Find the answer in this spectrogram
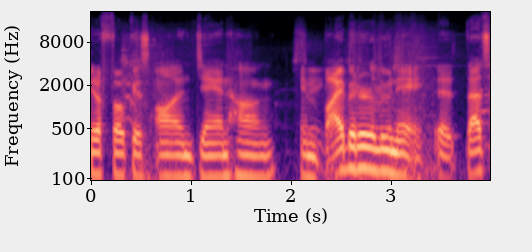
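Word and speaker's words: Imbibitor Lunae: DPS Natasha's next, but first, I need to focus on Dan Hung, Imbibitor Lune. That's how they pronounce him in the trailer.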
